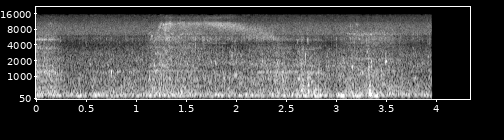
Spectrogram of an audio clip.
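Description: Faint outdoor ambience from a small boat on a lake: a light hiss of wind and water with a few soft clicks. It cuts off suddenly at the end.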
